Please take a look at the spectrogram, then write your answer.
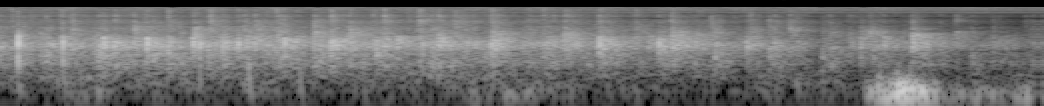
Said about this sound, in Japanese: じゃあありがとうございました。ちょっと拍手をお願いします。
